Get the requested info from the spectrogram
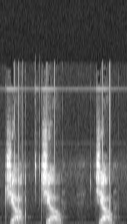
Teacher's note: this one is pronounced like the name Joe except for you're going to apply the fourth downward tone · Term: 4th downward tone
